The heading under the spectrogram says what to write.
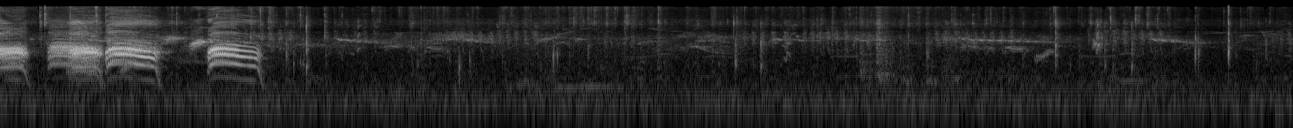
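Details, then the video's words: Angry crow fighting other birds for food utters three loud, hoarse caws in the opening two seconds, followed by a long quiet stretch of faint distant chirps and background noise. "Wild birds fight with crows for food | Crow bird unity anger and sund | Angry kawa ki awaaz"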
